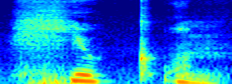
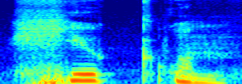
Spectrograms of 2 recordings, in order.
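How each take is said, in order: No difference in how they are said.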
